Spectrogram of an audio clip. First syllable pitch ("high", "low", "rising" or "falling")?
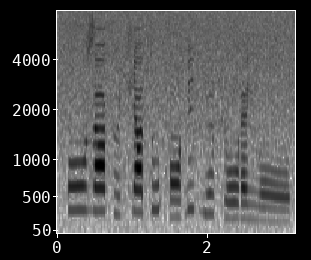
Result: high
